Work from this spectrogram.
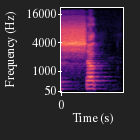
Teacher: ikhfa itu sudah berada di makhraj shin, tempat keluar shin. Yaitu di mana tengah lisan bertemu dengan langit-langit. Syak. Jadi udah mengarah ke makhraj huruf shin.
